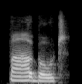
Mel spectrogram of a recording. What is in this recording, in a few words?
"powerboat", Indian; Dictionary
